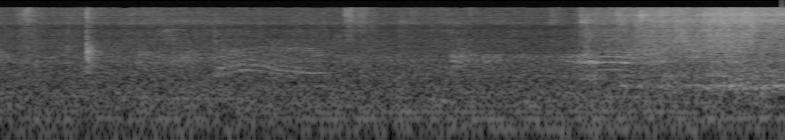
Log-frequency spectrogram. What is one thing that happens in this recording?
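Dishes clink against each other.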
